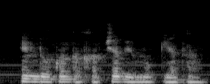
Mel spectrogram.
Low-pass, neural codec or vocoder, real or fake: 7.2 kHz; none; real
